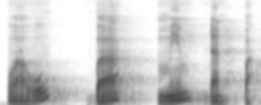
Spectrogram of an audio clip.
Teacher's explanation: makhrajul huruf yang dikeluarkan dari syafatain, yakni kedua buah bibir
